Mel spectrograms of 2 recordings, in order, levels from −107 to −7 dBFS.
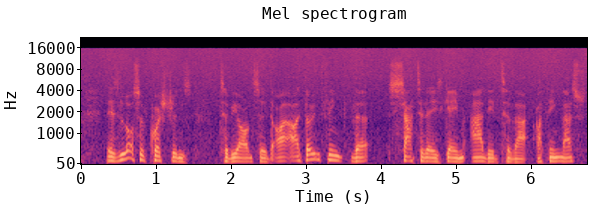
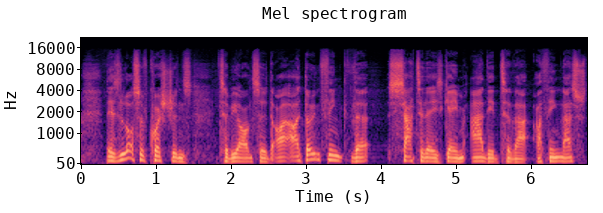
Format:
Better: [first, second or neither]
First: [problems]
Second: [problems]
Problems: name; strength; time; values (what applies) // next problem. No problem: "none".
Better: second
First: hiss; loud; throughout; 9 dB below the speech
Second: none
